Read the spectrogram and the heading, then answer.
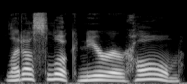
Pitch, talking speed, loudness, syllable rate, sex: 200 Hz, 160 wpm, -13 LUFS, 3.5 syllables/s, female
